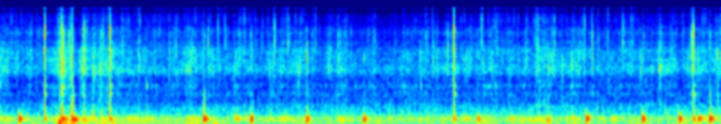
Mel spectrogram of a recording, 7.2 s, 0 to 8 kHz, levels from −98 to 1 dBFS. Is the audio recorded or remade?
recorded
